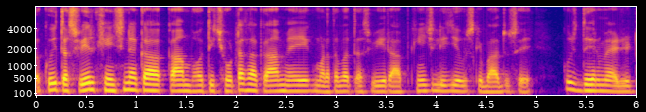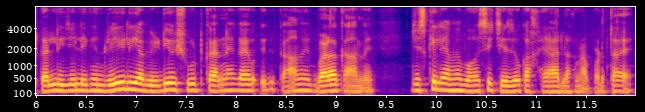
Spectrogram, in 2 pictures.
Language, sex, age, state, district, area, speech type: Urdu, male, 30-45, Uttar Pradesh, Aligarh, rural, spontaneous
